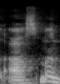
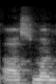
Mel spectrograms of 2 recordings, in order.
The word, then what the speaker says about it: asuman: Peki, asuman anlamında, tabii doğru telaffuz asman da biz asuman diye de telaffuz edebiliyoruz.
